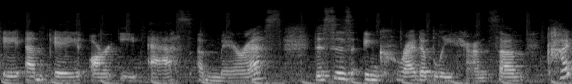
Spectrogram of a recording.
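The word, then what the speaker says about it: Amares: also means twin now I have the name amaris it's spelled a-m-a-r-e-s Ameris this is incredibly handsome kind of romantic too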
